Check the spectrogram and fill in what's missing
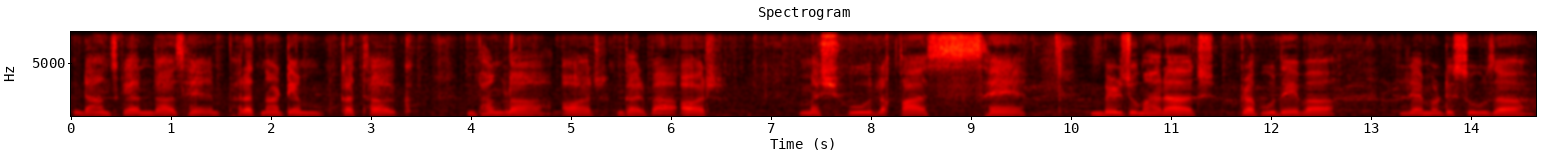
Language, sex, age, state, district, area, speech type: Urdu, male, 18-30, Delhi, Central Delhi, urban, spontaneous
